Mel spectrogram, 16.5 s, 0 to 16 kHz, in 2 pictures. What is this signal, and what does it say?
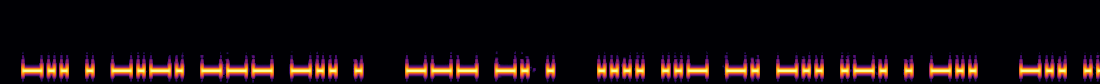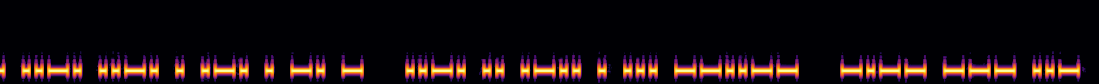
Morse code, heard as a keyed tone, about 25 wpm, 600 Hz. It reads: DECODE ONE HUNDRED DIFFERENT FILES, YOU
